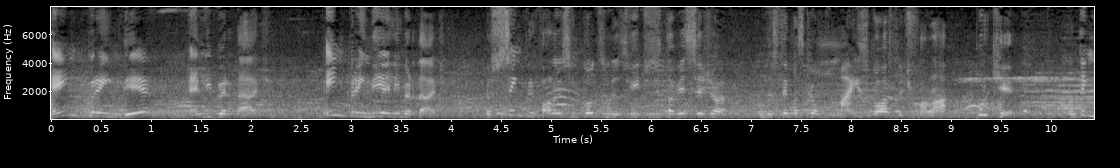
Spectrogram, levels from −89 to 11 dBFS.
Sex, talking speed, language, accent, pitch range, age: male, 180 wpm, Portuguese, Brazilian, 225-345 Hz, 20-39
